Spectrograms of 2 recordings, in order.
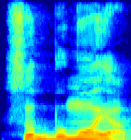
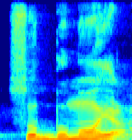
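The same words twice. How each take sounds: The two takes are said the same way.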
